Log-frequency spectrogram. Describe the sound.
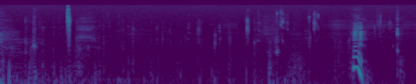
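Someone chews everything bagel seasoned cashews, with many soft, irregular crunches and wet mouth sounds, quiet and close, with no talking.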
